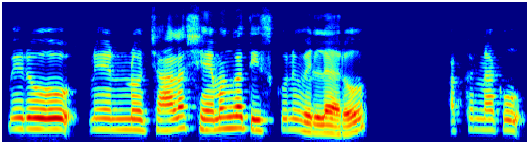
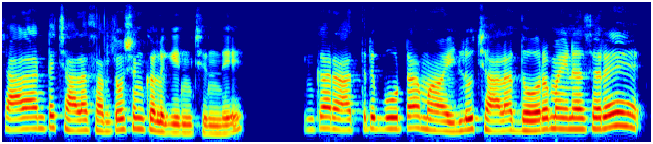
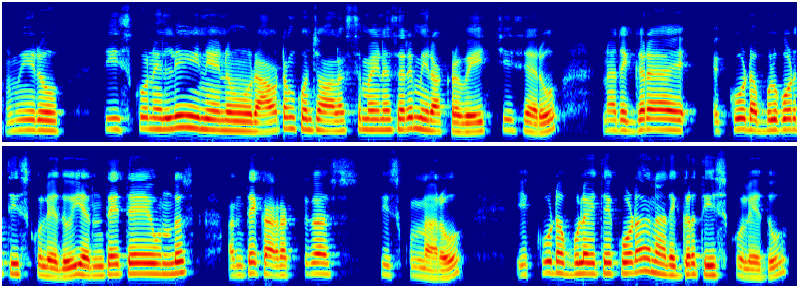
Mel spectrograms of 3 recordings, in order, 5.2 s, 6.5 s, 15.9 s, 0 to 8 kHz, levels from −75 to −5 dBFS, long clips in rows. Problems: background sounds at intervals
